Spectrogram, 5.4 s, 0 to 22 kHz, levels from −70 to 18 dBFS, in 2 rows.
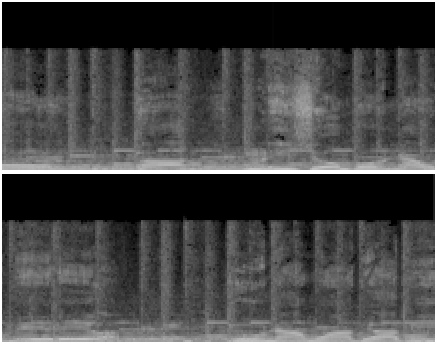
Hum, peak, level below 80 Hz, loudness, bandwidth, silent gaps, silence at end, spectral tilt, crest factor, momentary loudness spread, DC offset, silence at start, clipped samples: none; 0 dBFS; -16 dBFS; -10 LUFS; 16.5 kHz; none; 0 s; -5 dB/octave; 10 dB; 5 LU; under 0.1%; 0 s; under 0.1%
